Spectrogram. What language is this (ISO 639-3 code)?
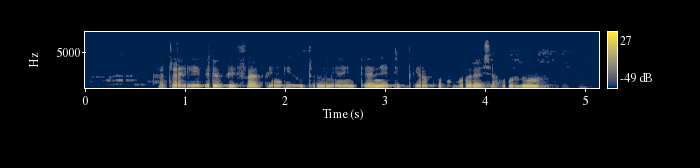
swa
